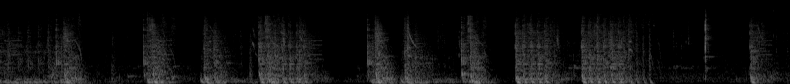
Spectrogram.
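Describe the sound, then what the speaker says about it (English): Bursts of rapid gunfire in a video game, loud volleys and sustained automatic fire repeating in clusters with short gaps between them, with no talking over it. "They're just shooting everywhere."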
